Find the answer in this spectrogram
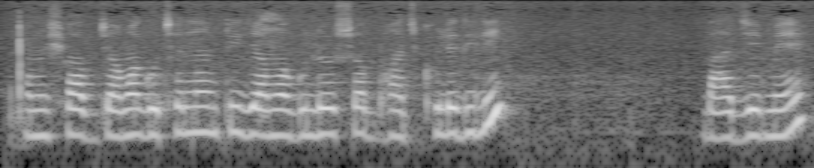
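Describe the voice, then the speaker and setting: Woman, mock-cross and teasing with a toddler at home; very warm, dark tone. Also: medium pitch, level tone, moderate pace, a little hiss or hum, poor audio. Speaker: family member playing with a toddler. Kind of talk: home video baby talk.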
